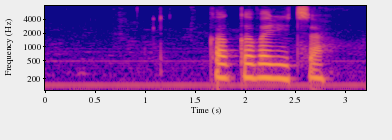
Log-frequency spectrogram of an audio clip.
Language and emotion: Russian, neutral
